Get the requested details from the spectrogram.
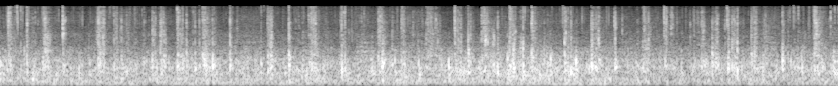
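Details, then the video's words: Big red sorrel American Saddlebred mare hard at work on a Texas trail ride: a rapid, steady clip-clop of hooves with many sharp strikes each second, set against constant hiss from outdoors. "Big Red American Saddlebred Mare Hard at Work on the Texas Trail"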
